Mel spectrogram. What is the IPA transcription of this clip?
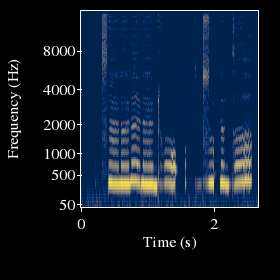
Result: t͡s æ̃ ɽ ə̃ ɽ ɛ ɽ ɛ̃ ɖʱ ɔ ʔ | d͡z u ʔ ɽ ə̃ ɡ ʌ

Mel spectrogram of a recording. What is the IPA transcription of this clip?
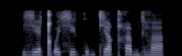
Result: zʲ a ǃʼ o sʲ ʊ k u b tʲ e qʰ i b ɡʱ a

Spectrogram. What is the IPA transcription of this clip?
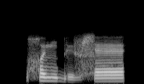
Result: χ y˥ m ɡ͡b y˩ v ɬ ɛ˥

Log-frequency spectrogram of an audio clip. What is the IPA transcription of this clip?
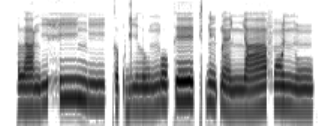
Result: l a˨ ŋ i˧ h iː˦ ŋ iː˧ k ə˨ p ɡ i˨ l u˨ ŋ o˧ k eː˦ k ɗ ĩ˧ ɓ ɛ̃˨ ɲ aː˨˦ f ɔ̃˦ ɲ ũ˧

